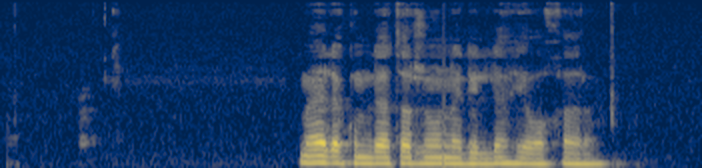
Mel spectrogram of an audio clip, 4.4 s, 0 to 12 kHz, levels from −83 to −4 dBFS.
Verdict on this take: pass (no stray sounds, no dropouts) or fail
pass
